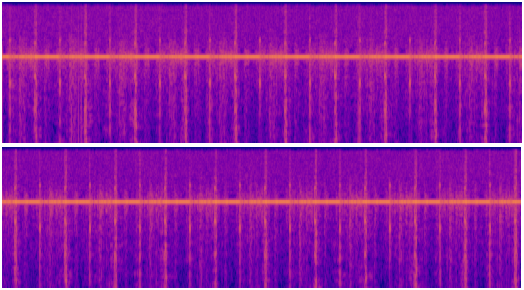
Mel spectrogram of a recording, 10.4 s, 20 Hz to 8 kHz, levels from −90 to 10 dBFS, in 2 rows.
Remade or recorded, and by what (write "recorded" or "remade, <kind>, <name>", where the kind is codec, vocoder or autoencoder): recorded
